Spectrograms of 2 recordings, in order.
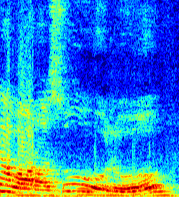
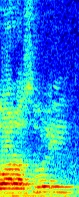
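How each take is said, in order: First: The word rasul ends with a 'u' vowel. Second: The word rasul ends with an 'i' vowel. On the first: The Messenger stands with God in disowning idolaters. The speaker calls it right. "tapi kalau annallaha bari'u minal musyrikin wa rasulu" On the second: The Messenger is grouped with the idolaters. The speaker calls it wrong. "Kalau wa rasuli"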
